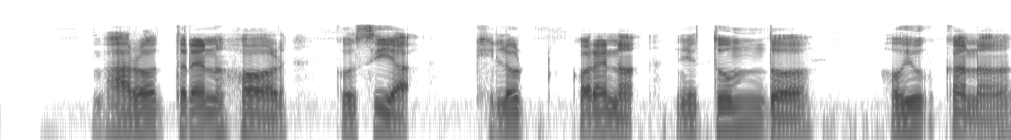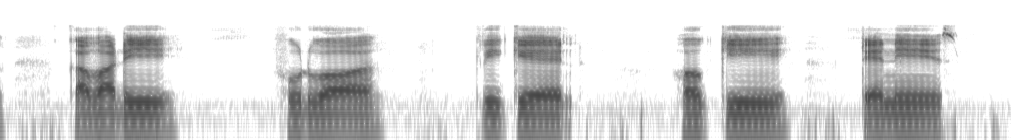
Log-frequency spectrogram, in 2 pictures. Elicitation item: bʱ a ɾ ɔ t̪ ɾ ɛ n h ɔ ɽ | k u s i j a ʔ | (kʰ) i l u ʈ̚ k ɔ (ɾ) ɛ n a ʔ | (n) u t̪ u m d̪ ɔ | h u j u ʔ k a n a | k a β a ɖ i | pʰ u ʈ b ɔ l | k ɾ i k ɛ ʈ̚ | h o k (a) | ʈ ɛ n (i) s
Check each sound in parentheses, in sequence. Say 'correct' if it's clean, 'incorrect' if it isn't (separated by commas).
correct, correct, incorrect, incorrect, correct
